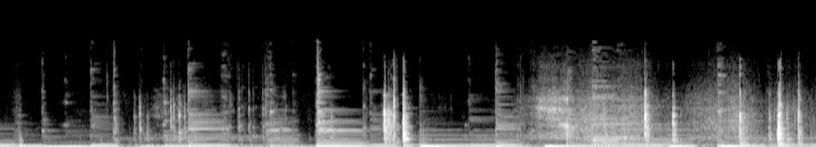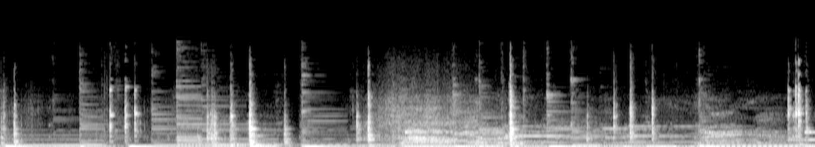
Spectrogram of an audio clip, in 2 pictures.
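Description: Background guitar music with steady plucked notes. Over it come a few sharp metallic clicks and clanks from a wrench working the lower shock-mount bolt.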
